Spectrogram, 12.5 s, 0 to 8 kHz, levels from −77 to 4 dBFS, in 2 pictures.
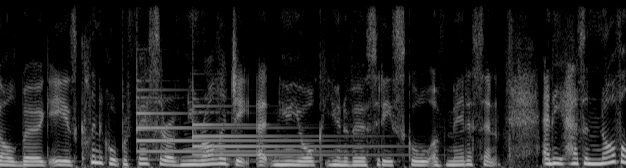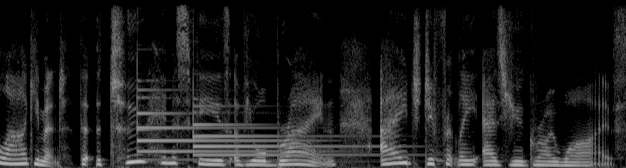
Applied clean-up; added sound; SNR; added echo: none; Doorbell; 11 dB; none.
